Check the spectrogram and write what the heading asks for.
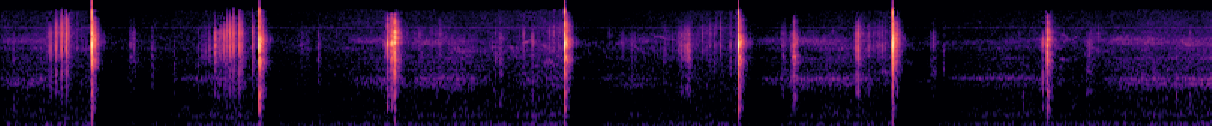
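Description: Flint arrowhead being pressure-flaked with an antler tine: about eight sharp clicks at uneven intervals as small chips snap off one side of the point, with a few softer scrapes of antler on stone between them.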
